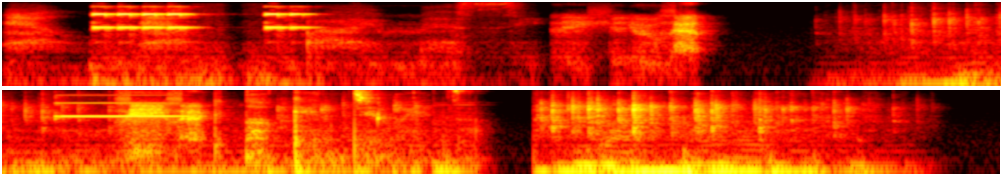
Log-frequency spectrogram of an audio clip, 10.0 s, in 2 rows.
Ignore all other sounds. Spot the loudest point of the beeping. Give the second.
1 s.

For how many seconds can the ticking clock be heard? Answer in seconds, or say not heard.
not heard.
